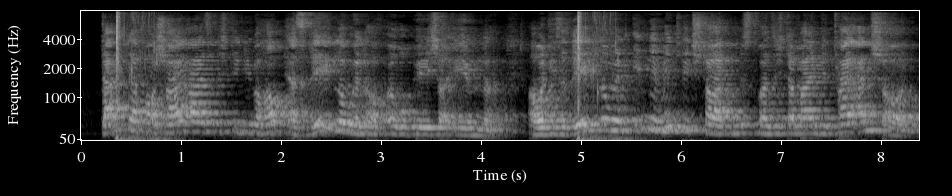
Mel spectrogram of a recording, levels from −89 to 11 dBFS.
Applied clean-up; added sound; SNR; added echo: none; Splash, splatter; 2 dB; reverberation time 0.7 s.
